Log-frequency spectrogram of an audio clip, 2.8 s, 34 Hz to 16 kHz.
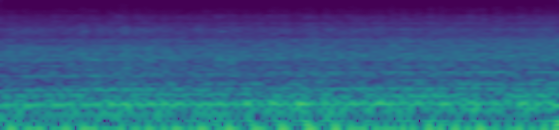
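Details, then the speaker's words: Squarebody Chevrolet C20 truck after sitting for years, driving in low (granny) gear under light load: deep uneven V8 lope and stumble, smokes, shifts poorly, sounds like it's running on seven cylinders. "it does smoke a little as you can see not running perfect still but it at least cruises down the road not too shabby overall"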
